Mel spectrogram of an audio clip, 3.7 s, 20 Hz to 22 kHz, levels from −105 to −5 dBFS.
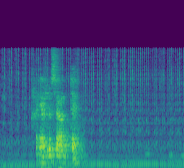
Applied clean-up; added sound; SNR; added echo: none; Engine; 17 dB; reverberation time 0.3 s.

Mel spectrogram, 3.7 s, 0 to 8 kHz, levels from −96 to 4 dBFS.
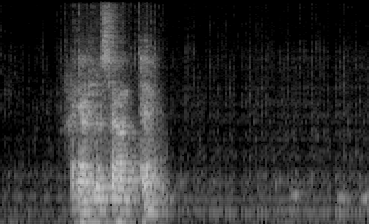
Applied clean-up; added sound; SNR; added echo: neural separator model SepFormer DNS4.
